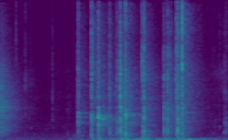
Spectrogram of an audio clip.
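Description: Bowed board game cards from the Earth board game are shuffled by hand, giving a quick flurry of dry, clattering riffles and taps, close and without talk.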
